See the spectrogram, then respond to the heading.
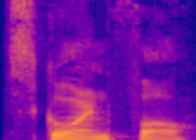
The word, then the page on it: scornful: American English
